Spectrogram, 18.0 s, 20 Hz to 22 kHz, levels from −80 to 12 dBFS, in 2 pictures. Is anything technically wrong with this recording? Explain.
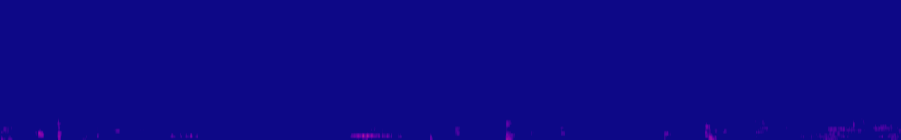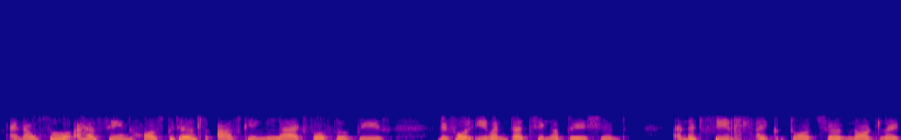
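Yes. Throughout, the G.729 codec rebuilds the speech at 8 kbit/s from a filter and sparse pulses, so everything above 3.7 kHz is gone, leaving rough, synthetic, plainly damaged speech. From 16.36 to 16.67 s, just after "a patient and that", VoIP packet loss concealed by the speech codec replaces about 140 ms of lost audio, in runs of up to 60 ms, with a fading extrapolation of the last sound, a buzzy tone or coloured noise, and the voice stays weak or distorted afterwards.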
